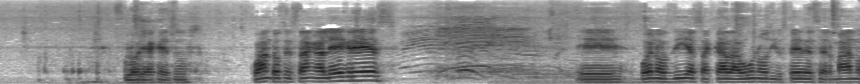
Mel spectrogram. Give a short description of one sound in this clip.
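A man speaks through a loudspeaker outdoors.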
